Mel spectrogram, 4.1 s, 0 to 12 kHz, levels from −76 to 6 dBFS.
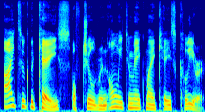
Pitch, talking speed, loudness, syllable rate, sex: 130 Hz, 175 wpm, -19 LUFS, 3.8 syllables/s, male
